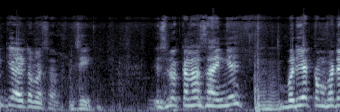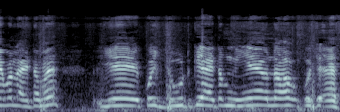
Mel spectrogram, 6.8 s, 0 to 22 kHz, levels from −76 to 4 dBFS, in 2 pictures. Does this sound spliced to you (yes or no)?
no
